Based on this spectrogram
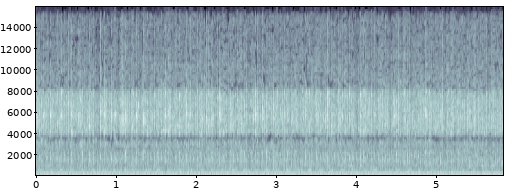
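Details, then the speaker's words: Audi first started after repair, running without exhaust: loud, raw, even idle with steady quick firing beat, no misses; runs smoothly, just noisy. "работает без выхлопа."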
